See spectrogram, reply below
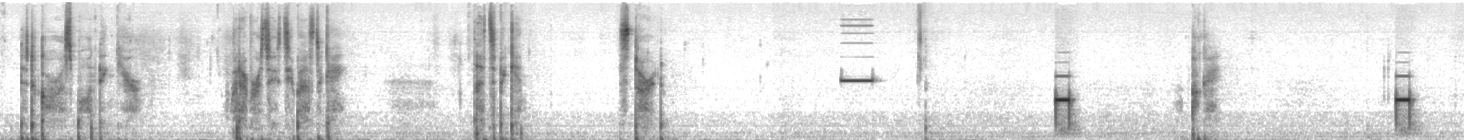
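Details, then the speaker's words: Simulated (ASMR role-play) hearing test: short pure-tone beeps, sometimes in both ears and sometimes one ear, between whispered instructions to report when and on which side beeps are heard, in a quiet room; hearing test beeps. "You're going to be hearing some beeps, sometimes in both ears at the same time and sometimes one at a time. What I want you to do is let me know when you hear those beeps come true and the side you hear it on."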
